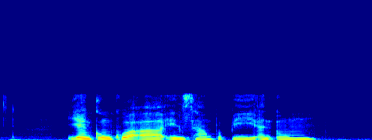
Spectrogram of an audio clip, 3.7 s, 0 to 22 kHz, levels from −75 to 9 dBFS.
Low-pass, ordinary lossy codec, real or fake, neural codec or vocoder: 7.2 kHz; AAC, 48 kbps; fake; vocoder, 22.05 kHz, 80 mel bands, Vocos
